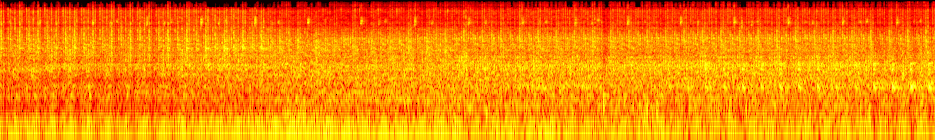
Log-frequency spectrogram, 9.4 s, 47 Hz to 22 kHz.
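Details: Ford F350 dually 7.3 Powerstroke diesel after replacing a bent pushrod, second from the back, valves now opening properly: lumpy idle with a loud knock now and then, not every turn; runs much better but occasional knock, cause unclear.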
